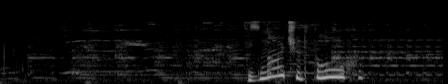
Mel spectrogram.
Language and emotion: Russian, sad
